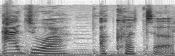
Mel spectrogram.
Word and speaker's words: Adwoa Akoto: Aua Akata.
